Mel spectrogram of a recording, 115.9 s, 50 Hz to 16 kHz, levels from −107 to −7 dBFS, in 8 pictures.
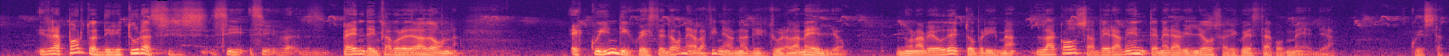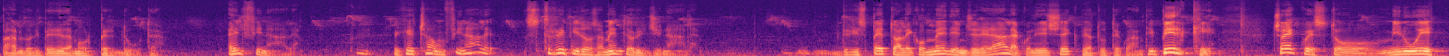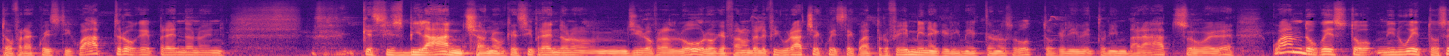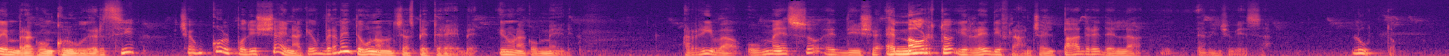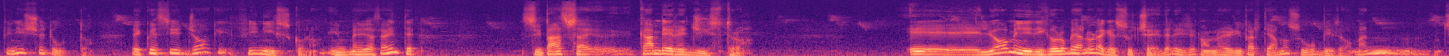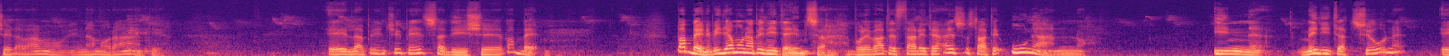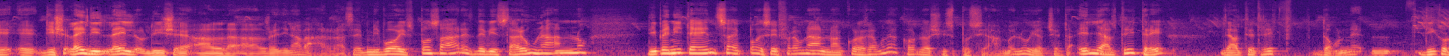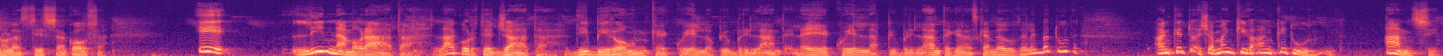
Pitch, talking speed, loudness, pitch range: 105 Hz, 135 wpm, -28 LUFS, 95-145 Hz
